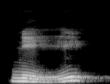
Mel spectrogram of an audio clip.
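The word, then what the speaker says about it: 你: तो इसकी प्रोनाउंसिएशन, इसका साउंड कुछ यूं होगा, नी। नी मतलब यू, तुम। नी का मतलब है तुम, यू। इसकी प्रोनाउंसिएशन क्या होगी? नी। नी यानी कि लफ्ज़ को पहले गिराया जाएगा, उसके बाद उठाया जाएगा।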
